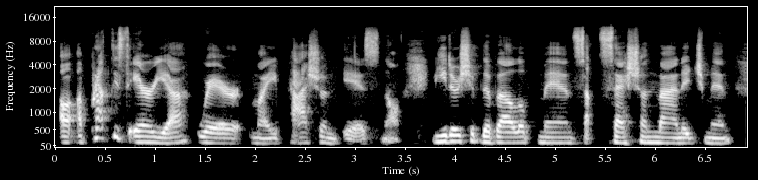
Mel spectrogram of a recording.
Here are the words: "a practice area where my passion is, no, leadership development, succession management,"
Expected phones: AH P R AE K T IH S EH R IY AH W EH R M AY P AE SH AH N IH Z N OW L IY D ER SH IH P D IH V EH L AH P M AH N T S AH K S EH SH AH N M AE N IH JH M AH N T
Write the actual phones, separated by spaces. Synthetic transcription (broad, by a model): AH P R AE K T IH S EH R IY AH W EH R M AY P AE SH AH N IH S N OW L IY D ER SH IH P D IH V EH L AH P M AH N T S AH K S EH SH AH N M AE N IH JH M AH N T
